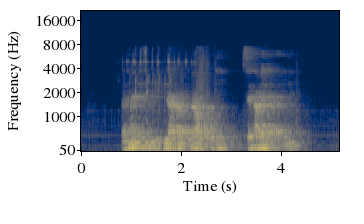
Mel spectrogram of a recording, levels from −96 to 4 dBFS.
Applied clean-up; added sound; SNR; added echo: neural separator model SepFormer DNS4.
